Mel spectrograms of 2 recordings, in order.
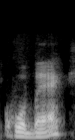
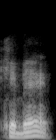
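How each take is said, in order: First: It is said with an English pronunciation. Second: It is said with a French pronunciation. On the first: This is how English speakers usually say it. The speaker calls it wrong. "normally people that speak English say Quebec" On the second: This is how the name is really said. The speaker calls it right. "but it's really Quebec"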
